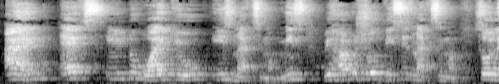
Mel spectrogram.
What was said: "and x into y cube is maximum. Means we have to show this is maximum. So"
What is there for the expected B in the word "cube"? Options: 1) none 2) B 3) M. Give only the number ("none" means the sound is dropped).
1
